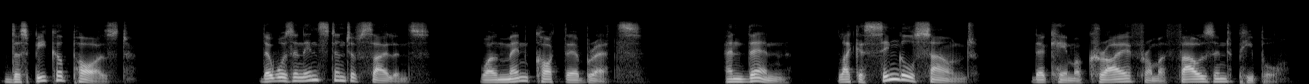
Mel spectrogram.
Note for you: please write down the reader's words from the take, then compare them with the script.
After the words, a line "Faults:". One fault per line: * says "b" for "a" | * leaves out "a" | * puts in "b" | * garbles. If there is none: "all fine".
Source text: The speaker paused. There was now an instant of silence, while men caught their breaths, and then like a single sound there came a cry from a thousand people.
The speaker paused. There was an instant of silence, while men caught their breaths, and then like a single sound there came a cry from a thousand people.
Faults:
* leaves out "now"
